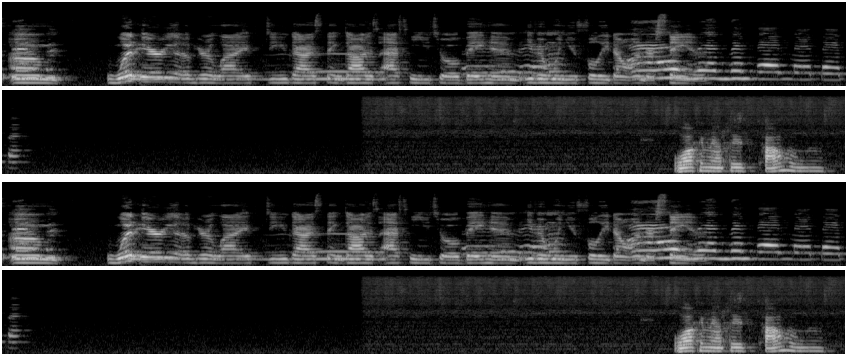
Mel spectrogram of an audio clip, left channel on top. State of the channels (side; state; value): both; identical; correlation 1.00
